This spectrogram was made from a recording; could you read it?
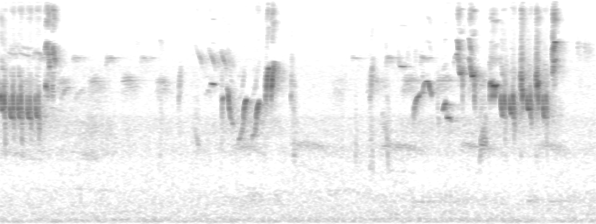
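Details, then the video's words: A Common Nightingale passing through on migration at Flowersbrook, Isle of Wight, in the morning sings varied phrases of rapid repeated chips and trills, rising whistles and harsh notes, with short pauses between bursts. "Very rude Nightingale woke me up this morning!"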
